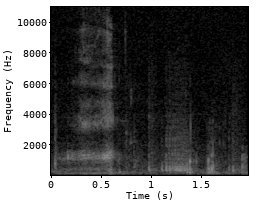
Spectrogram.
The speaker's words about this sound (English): It can be allowing yourself a delicious sip of tea while you're recording a podcast.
